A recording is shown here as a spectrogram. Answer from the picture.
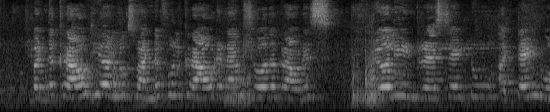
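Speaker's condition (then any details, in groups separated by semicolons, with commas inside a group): No condition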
